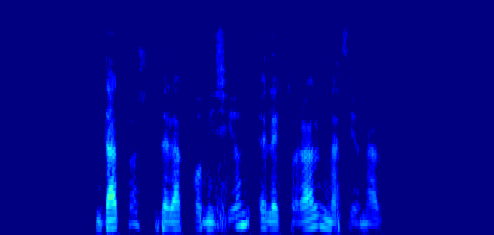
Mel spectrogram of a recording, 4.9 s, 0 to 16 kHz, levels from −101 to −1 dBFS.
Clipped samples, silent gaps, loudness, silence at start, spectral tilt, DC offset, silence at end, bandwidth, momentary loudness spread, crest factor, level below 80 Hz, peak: under 0.1%; 1.18-1.25 s, 1.46-1.55 s, 1.82-1.93 s, 2.50-2.58 s, 2.80-2.88 s; -67 LUFS; 0.95 s; -5 dB/octave; under 0.1%; 1.15 s; 10 kHz; 5 LU; 24 dB; under -90 dBFS; -48 dBFS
